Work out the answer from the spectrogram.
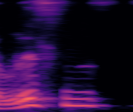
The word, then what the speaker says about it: listens: En el caso de listen se escribe listen T, pero esa T es hace las veces de la H en español es muda.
